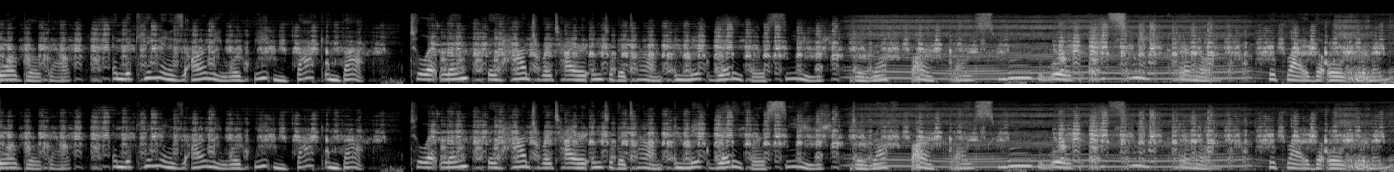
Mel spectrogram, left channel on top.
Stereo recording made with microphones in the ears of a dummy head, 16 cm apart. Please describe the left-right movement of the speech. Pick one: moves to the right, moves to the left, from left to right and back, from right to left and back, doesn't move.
from left to right and back.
